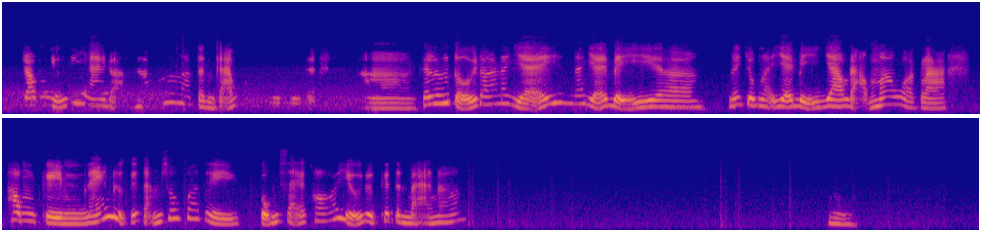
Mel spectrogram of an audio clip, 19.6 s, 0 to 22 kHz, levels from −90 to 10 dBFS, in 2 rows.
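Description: From the start to 0.21 s a second voice sits faintly under the speech, roughly 30 dB down. This is the other side's voice leaking through. It is likely loudspeaker echo that the echo canceller failed to remove. It returns from 0.37 to 1.07 s, louder at around 20 dB below the speech. Brief scraps follow from 1.57 to 1.72 s, very faint, and again from 3.2 to 3.54 s, about 30 dB down.

Overlapping these, the main speech is suppressed in double talk. From 0.2 to 0.87 s it dips by a few decibels for about a third of a second. The likely cause is the canceller mistaking the talker for echo while both sides spoke, and pulling the level down. From 1.17 to 1.66 s the drop deepens to around 15 dB. From 2.39 to 3.72 s the speech sinks by about 25 dB across roughly a second.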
